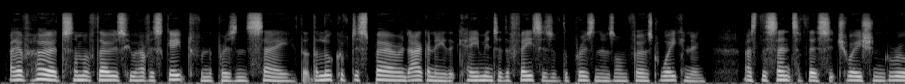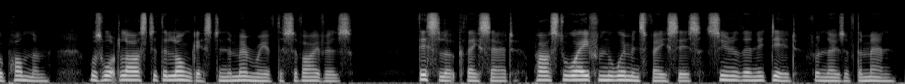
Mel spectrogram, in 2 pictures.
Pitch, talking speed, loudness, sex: 180 Hz, 230 wpm, -20 LUFS, female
